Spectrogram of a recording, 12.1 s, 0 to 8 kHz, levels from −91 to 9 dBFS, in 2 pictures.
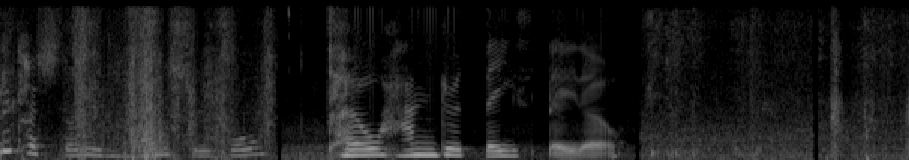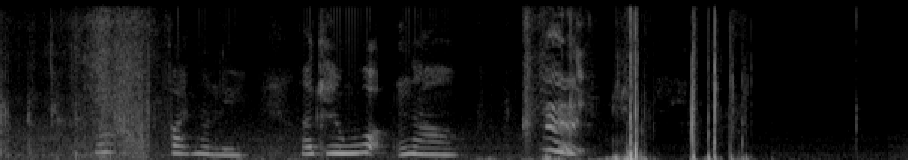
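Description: A steady buzz at 50 Hz rides on the sound for the whole clip, present only while there is signal and gone in the gaps. It comes from a resampler restarted on every block: the 24 kHz to 16 kHz conversion was run on each 20 ms block separately, so at every block edge the converter lacked the real neighbouring samples and left a small error. Those errors repeat fifty times a second and fuse into the buzz.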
